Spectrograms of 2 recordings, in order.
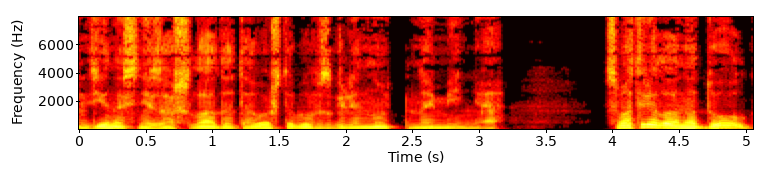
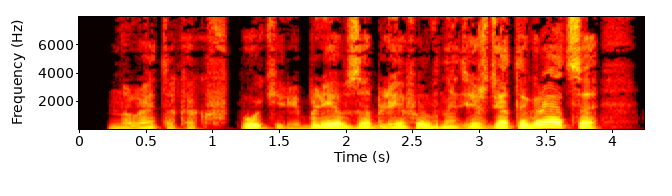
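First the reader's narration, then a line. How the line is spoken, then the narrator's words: Exclamation. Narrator (Russian): воскликнул я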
